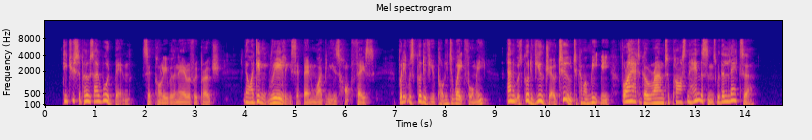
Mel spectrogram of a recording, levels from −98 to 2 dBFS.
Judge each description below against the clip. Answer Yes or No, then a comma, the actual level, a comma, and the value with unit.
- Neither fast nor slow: No, fast, 240 wpm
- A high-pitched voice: No, medium, 155 Hz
